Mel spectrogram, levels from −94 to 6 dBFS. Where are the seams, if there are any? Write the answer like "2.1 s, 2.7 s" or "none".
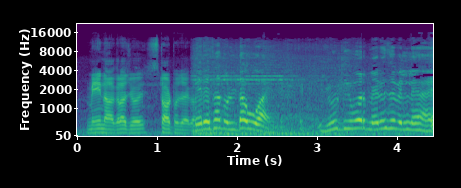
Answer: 1.4 s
